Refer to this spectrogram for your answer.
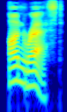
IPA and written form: ənrˈɛst (unrest)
